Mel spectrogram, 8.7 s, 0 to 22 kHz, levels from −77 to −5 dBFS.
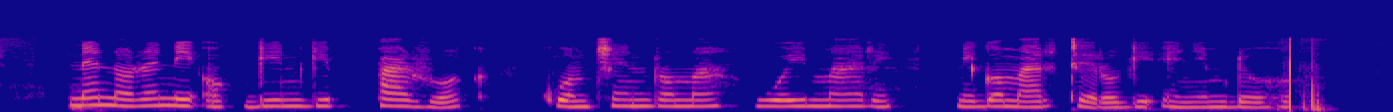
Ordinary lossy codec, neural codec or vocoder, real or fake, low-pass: none; none; real; 5.4 kHz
